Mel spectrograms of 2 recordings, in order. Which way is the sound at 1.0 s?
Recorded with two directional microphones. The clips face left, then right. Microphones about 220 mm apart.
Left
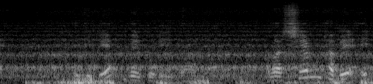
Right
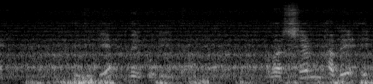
30° left (ahead or behind).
